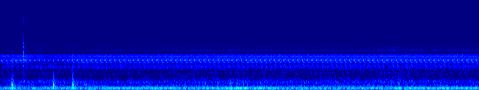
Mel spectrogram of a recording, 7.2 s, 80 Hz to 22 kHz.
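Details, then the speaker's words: PlayStation 5 with a game started, console vibrating slightly, about 20 cm clearance and 10 cm at the back: steady low whirring hum with a faint higher whine, getting louder over time, louder still after half an hour. "hallo sony das ist ein video von meiner playstation fünf die macht komische geräusche und so hört es sich an wenn ich in einem menü bilden ohne dass ich ein spiel starter und jetzt wenn ich das spiel startet fordert heute sich so an"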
